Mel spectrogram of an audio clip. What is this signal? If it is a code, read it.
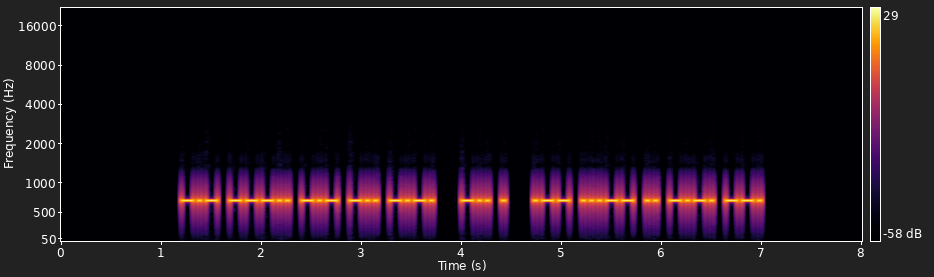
Morse code, heard as a keyed tone, about 30 wpm, 700 Hz. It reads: K8KDC DE W3ICG
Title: USA Callsign DE Callsign - 5 Characters - 30wpm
